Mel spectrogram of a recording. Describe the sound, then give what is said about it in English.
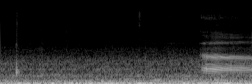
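Steady road rumble from a car driving along behind a pickup truck towing a car trailer carrying an old Ford Mustang, a continuous low drone with no voices, joined near the end by a thin whining tone. “So it's a pickup truck towing a car trailer that has an old Ford Mustang.”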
